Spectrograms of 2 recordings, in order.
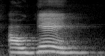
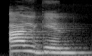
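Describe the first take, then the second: First: It is said with Portuguese word stress. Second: It is said with Spanish word stress. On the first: "Português" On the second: "Em espanhol"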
